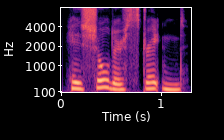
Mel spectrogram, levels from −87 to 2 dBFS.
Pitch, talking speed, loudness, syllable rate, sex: 205 Hz, 140 wpm, -16 LUFS, 5.0 syllables/s, female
